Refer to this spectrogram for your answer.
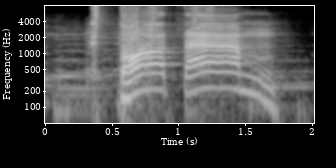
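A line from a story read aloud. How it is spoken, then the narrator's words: Angry shout. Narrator (Russian): Дуб, разозлившись, крикнул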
